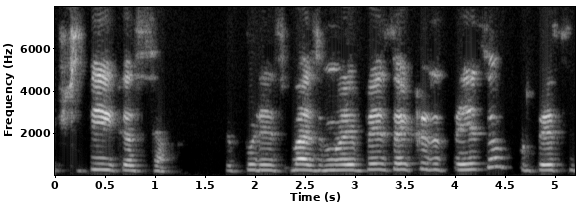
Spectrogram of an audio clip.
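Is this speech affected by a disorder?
Yes: ataxia after brain injury.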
